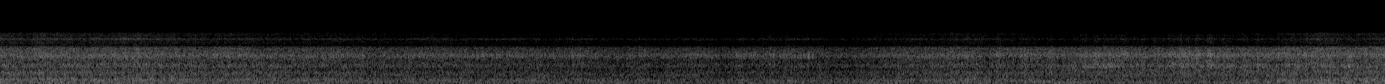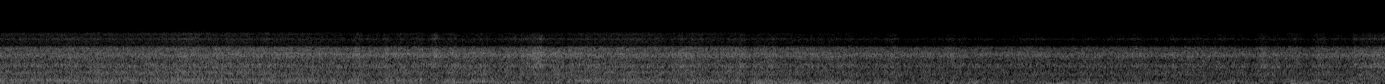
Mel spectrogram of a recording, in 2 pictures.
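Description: Wind rushing over the microphone and skis hissing on groomed snow during a straight high-speed ski descent, close to 100 km/h. It is a steady noisy rush that grows louder about a third of the way in.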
